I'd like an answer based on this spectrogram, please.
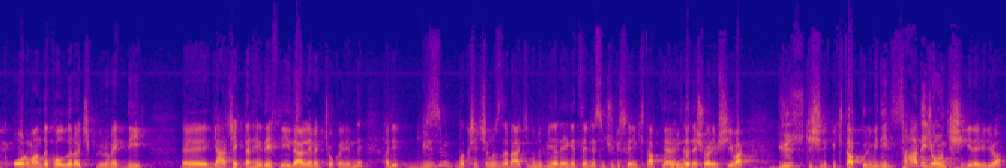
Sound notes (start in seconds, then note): none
